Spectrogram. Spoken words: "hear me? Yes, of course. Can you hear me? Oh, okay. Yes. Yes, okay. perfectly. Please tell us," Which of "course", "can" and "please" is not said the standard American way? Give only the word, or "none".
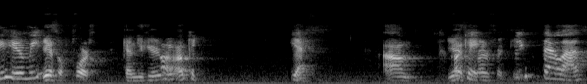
please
